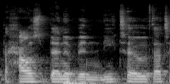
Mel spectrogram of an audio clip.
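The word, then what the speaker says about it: Beneviento: and when not to um like the house benevonito that's how you pronounce it was like the whole time that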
